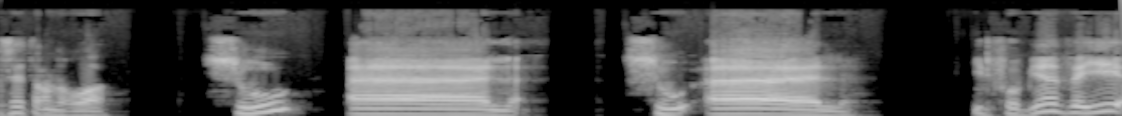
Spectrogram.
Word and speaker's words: سؤال: et pour finir la lettre Lam que nous prononcerons sans sa voyelle puisqu'on fait la pause à cet endroit sous sous al il faut bien veiller à séparer la voyelle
